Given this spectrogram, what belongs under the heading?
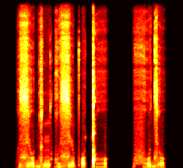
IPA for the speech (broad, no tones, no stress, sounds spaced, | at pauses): zʲ o ɡʲ ṳ n k ṳ zʲ œ pʼ o ǃ o̤ | f o̤ u̯ dʲ o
